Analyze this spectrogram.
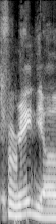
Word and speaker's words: Ferragno: Well, he says Ferragno. I guess that's the original way to pronounce it, but Ferrigno is more of the Americanized way to say it.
